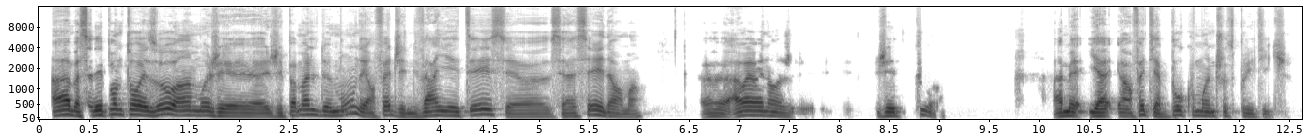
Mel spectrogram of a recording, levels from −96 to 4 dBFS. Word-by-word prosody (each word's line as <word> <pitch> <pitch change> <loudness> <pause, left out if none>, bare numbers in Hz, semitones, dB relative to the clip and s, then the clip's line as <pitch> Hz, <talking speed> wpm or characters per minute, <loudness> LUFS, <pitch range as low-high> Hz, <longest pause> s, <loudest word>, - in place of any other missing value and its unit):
Ah, 155 +3 +7
bah, 130 -3 +3
ça 140 - -3
dépend 155 +3 +4
de 160 - -3
ton 160 -1 +3
réseau, 150 +4 +5
hein. 145 +1 +2
Moi, 135 -1 +1
j'ai 110 -3 0
j'ai 105 +1 -5
pas 135 +6 -1
mal 155 -1 0
de 135 -1 0
monde 145 +11 -1
et - - +2
en - - -2
fait, 145 -1 -3
j'ai 110 - -2
une 100 -1 -4
variété, 135 +6 0
c'est, 105 -12 -6
heu, 100 +1 -6
c'est 90 - -8
assez 105 +8 -4
énorme, 110 -9 -1
hein. 95 +3 -9 0.6
Ah 105 +3 -1
ouais, 140 +1 +5
ouais, 140 - +3
non, 120 -5 -1
j'ai - - -9 0.8
j'ai 120 +2 +2
de 120 - -12
tout, 150 -5 -6
hein. - - -26 1.1
Ah, 110 - +1
mais 125 0 +3
il - - +2
y - - +7
a 110 -1 +4
en 110 -1 0
fait, 150 +6 -2
il - - -2
y - - +4
a 95 - 0
beaucoup 135 +7 -4
moins 125 -2 -1
de - - -5
choses 120 -1 -9
politiques. 95 -7 -10
125 Hz, 240 wpm, -23 LUFS, 105-140 Hz, 1.1 s, Ah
